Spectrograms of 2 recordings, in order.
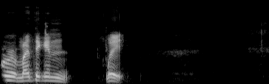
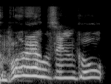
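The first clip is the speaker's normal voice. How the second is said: higher Cryptkeeper try; 9 semitones higher, slower than usual. Shown as a demonstration. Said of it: "The Creeper?".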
